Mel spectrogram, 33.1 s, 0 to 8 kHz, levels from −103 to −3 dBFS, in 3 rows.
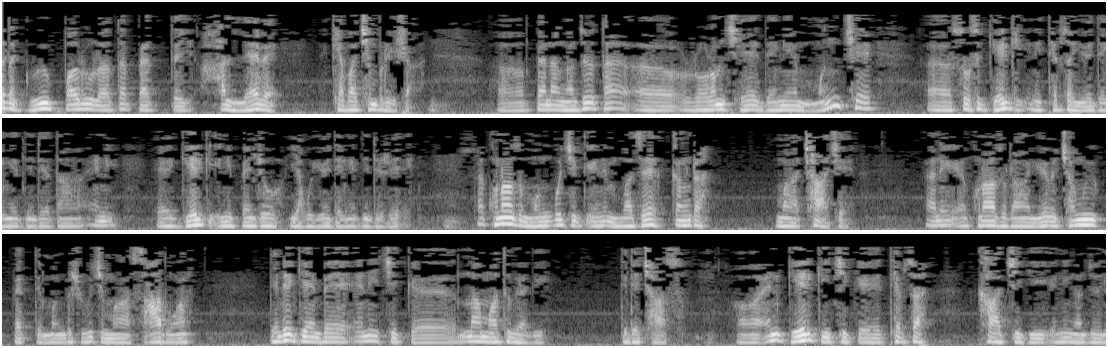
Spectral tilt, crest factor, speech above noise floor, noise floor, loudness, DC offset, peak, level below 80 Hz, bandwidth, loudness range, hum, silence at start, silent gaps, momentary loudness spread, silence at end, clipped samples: -11.5 dB/octave; 20 dB; 27 dB; -47 dBFS; -22 LUFS; under 0.1%; -2 dBFS; -44 dBFS; 5.8 kHz; 3 LU; none; 0 s; none; 12 LU; 0 s; under 0.1%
